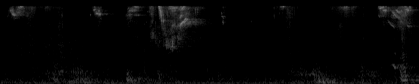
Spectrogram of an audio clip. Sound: floor squeaks

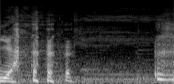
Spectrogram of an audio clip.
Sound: chuckles

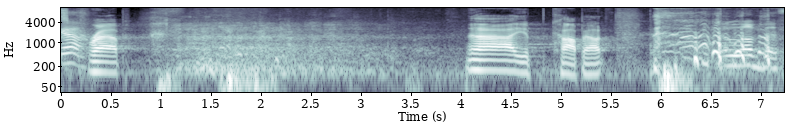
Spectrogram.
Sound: laughter

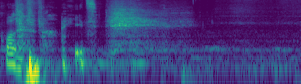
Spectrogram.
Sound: chuckles

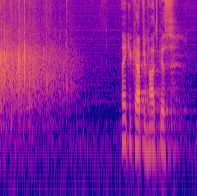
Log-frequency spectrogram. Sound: applause

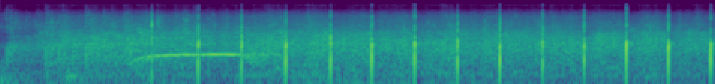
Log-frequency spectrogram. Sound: audience applauding

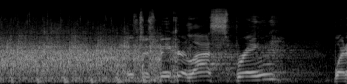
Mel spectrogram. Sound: applause

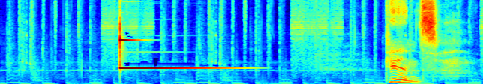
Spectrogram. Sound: phone notification dings

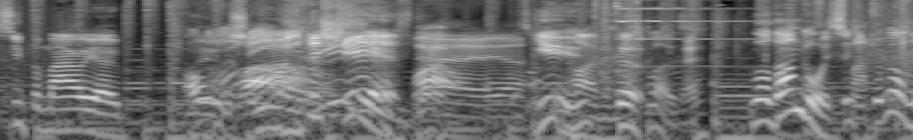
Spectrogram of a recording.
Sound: everyone exclaiming

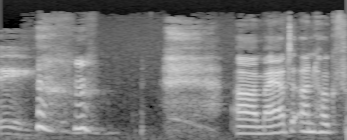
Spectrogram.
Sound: laughing

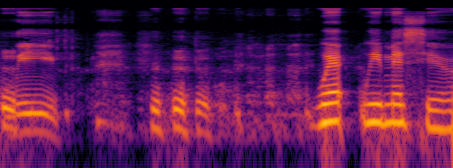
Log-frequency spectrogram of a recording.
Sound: laughter

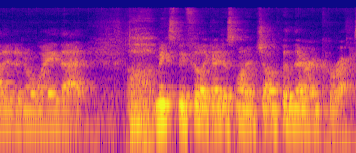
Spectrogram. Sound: growls

